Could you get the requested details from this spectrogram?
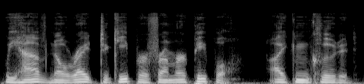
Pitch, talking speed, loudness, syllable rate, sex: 105 Hz, 200 wpm, -17 LUFS, 4.5 syllables/s, male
